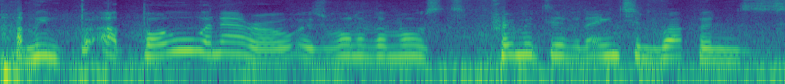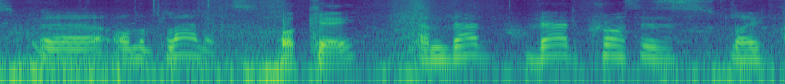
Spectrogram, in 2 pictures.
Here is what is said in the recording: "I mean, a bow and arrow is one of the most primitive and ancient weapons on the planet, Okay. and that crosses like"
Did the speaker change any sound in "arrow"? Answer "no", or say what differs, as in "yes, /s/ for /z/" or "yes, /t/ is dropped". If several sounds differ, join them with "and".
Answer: no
